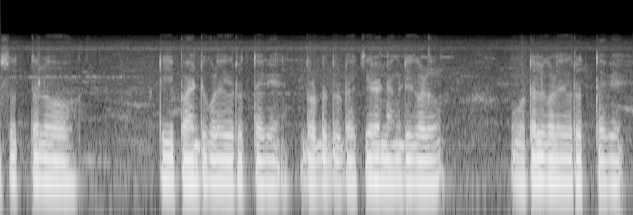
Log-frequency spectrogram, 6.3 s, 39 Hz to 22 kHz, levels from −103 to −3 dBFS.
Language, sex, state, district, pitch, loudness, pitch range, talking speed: Kannada, male, Karnataka, Koppal, 105 Hz, -18 LUFS, 100-105 Hz, 115 wpm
